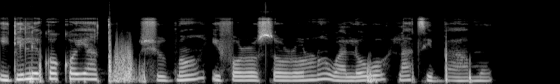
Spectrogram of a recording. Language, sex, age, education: Yoruba, female, 15-29, tertiary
